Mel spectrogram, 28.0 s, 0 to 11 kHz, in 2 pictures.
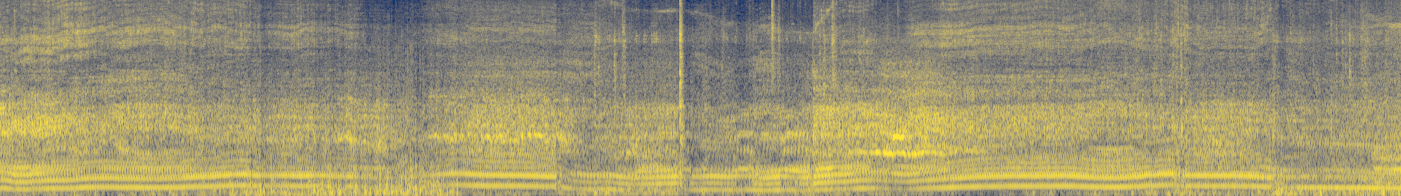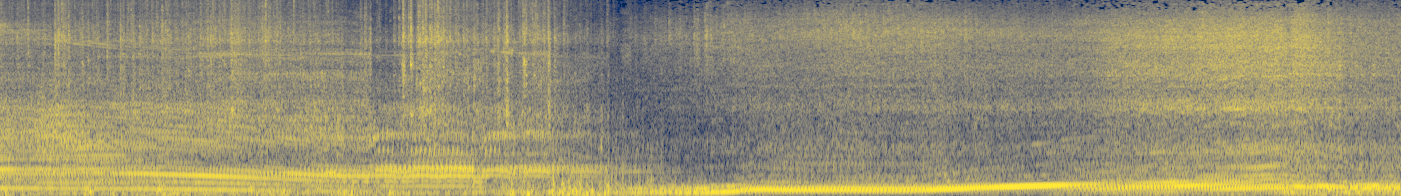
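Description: Turbocharged Mazda Miata's engine revving up and down over and over as it is driven hard in a drift, heard from inside the open cockpit. About two-thirds of the way through it gives way to a deeper engine, the V8-swapped Mazda RX-7, rising steadily in pitch as it accelerates.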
